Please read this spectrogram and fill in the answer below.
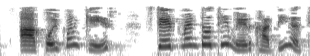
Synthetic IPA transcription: akoipəɳkes | sʈeʈmeɳʈõt̪ʰimeɭkʰat̪inət̪ʰi

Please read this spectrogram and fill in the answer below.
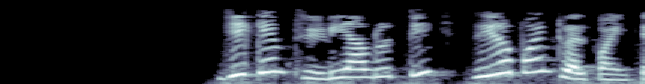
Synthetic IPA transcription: d͡ʒikemt̪ʰɾiɽiãʋɾut̪ːi | ziɾopɔɪɳʈːwɛl̚pɔɪĩɳʈ̚ʈ

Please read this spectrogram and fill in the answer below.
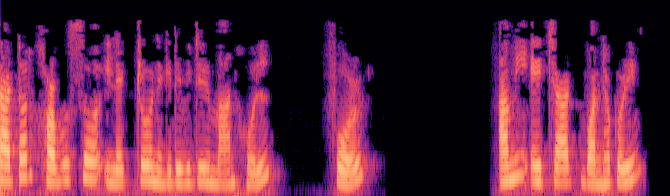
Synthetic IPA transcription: aɹtɔtxɔɹbusɔʔilek̚tɹɔneɡetibʱitiɹmanhol | fʰoɹ | amiʔejt͡ʃaɹt̚bɔndʱɔkoɹim

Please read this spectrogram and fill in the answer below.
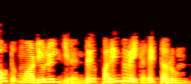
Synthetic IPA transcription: ʈmaːɽɪjɔɭɪlɪɾɐnd̪ɯpɐɾɪnd̪ɯɾɐɪɣɐɭɐɪt̪ːɐɾɯm

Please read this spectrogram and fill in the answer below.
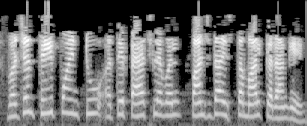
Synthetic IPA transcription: ʋɐɾd͡ʒənt̪ʰɾiːpɔ̃ːɪ̃ɳʈːuːɐt̪eːpɛːt͡ʃleːʋəlpɐ̃ɲd͡ʒd̪aːɪst̪eːmaːlkɐɾãːŋ̆ɡeː

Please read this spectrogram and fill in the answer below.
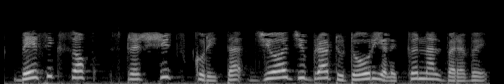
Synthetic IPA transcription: beːsɪksɔf | spɾɛʈʃiʈskʊɾɪt̪ːɐd͡ʒoːd͡ʒibɾaːʈuʈoːɾɪjɐlɯkːɯnɐlʋɐɾɐʋɯ

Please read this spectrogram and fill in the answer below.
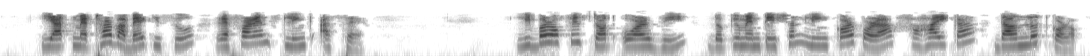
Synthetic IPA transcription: ijatmɛtʰɔɹbabɛkisu | ɹɛpʰaɹɛnsliŋka̰sɛ | libɔɹɔpʰisdɔtoaɹzi | dɔkjumɛntesɔnliŋkɔɹpɔɹaxaɦajka | dawnlodkɔɹɔ̰k̚

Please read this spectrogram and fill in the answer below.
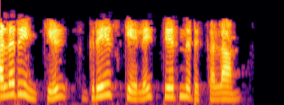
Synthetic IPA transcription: ɐlɐɾɪnkɪɻɡɪɾeːskeːlɐɪt̪ːeːɾnd̪ɪɾɯkːɐlaːm

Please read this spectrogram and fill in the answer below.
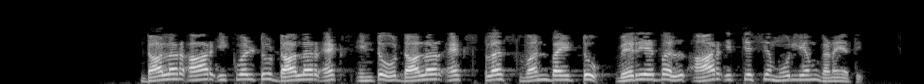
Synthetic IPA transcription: ɖaːlɐɾaːɾiːkʋɐlʈuɖaːlɐɾeksiɳʈuɖaːlɐɾeksplɐsʋɐnbɐjʈuʋeːɾieːbɐlaːɾit̪jɐsjɐmuːljɐmɡɐɳɐjɐt̪i

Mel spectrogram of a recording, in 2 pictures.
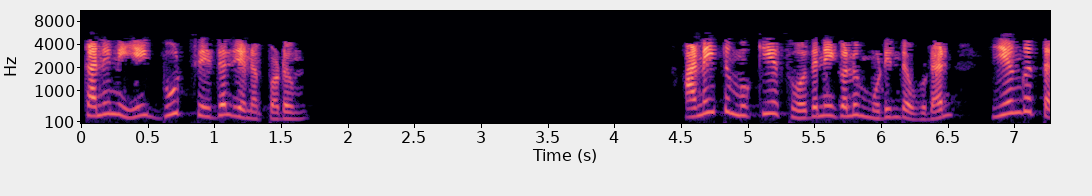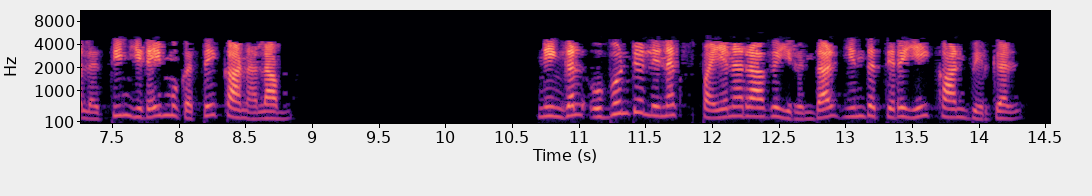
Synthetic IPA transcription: kɐnɪnɪjɐɪbuːʈsɛjðɐlɛnɐpːɐɽɯm | ɐnɐɪt̪ːɯmʊkːɪjɐsoːðɐnɐɪɣɐɭɯmːʊɽɪnd̪ɐɯɽɐn | ɪjɐŋɡɯt̪ːɐlɐt̪ːɪnɪɽɐɪmʊɣɐt̪ːɐɪkːaːɳɐlaːm | niːŋɡɐɭɔbɯɳʈɯlɪnɐkspɐjɐnɐɾaːɣɐɪɾɯnd̪aːlɪnd̪ɐt̪ːɪɾɐjɐɪkaːɳbiːɾɣɐɭ

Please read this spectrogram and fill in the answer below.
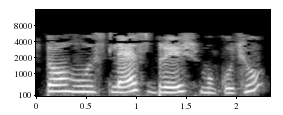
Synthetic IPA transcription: t̪ɔɦũslɛːsbɾeːʃmukũt͡ʃʰũ

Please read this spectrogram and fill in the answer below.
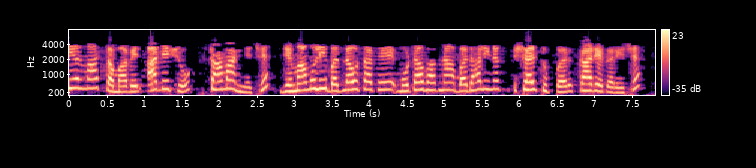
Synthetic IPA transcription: jəlmãsəmaʋelad̪eʃo | samanjət͡ʃʰed͡ʒemamulibəd̪laosat̪ʰemoʈabʱaɡnabəd̪ʱalinəksʃɛlsupːəɾkaɾjəkəɾet͡ʃʰe

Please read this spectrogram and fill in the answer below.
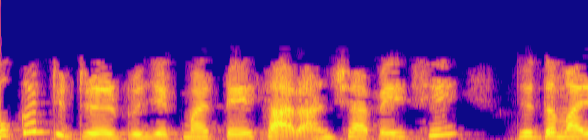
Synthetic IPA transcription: okənʈjiʈəɾəɾpɾod͡ʒek̚ʈmaʈesaɾãnʃapet͡ʃʰe | d͡ʒet̪əmaɾ

